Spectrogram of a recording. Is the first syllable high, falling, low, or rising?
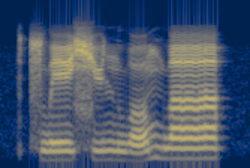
high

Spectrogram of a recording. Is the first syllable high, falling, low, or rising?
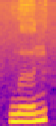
rising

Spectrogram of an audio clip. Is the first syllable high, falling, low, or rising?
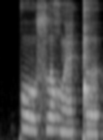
falling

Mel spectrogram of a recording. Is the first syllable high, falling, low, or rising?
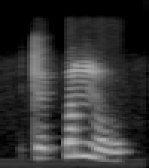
low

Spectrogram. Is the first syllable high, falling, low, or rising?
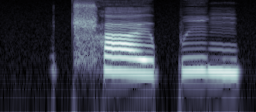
falling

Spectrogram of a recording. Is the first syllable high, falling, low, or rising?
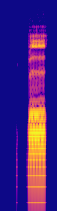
high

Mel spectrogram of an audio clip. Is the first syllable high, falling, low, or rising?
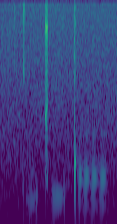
rising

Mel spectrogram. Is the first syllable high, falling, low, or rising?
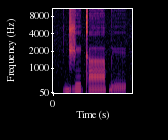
high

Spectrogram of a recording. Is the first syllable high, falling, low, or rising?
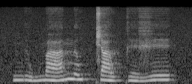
low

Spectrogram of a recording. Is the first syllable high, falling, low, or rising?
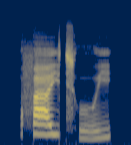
high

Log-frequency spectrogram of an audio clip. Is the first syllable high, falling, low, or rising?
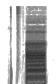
high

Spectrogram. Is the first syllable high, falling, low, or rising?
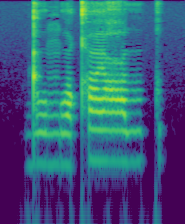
low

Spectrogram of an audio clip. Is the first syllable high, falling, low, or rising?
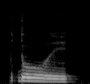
falling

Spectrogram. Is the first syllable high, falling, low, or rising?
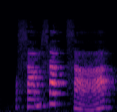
rising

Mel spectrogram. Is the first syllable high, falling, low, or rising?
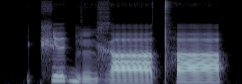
high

